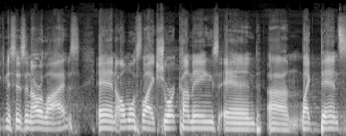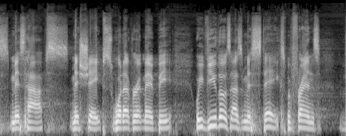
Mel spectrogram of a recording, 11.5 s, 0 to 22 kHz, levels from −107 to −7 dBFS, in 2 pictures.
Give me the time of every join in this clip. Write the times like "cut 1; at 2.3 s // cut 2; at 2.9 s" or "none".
cut 1; at 4.4 s

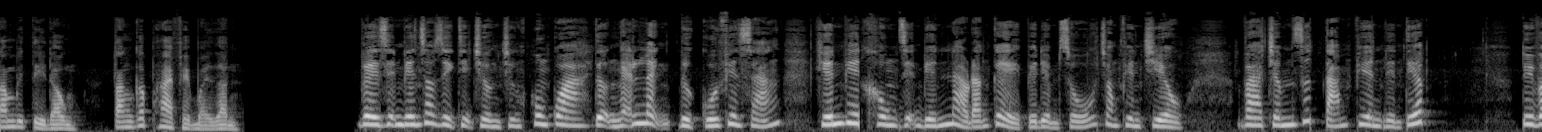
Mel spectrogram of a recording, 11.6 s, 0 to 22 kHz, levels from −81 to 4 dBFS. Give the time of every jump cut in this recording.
cut 1; at 3.4 s // cut 2; at 3.9 s // cut 3; at 4.4 s // cut 4; at 6.4 s // cut 5; at 6.7 s // cut 6; at 9.9 s // cut 7; at 10.4 s

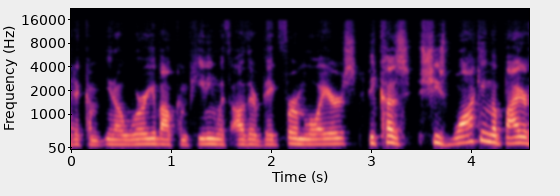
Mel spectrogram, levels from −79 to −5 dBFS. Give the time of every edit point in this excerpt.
cut 1; at 2.9 s

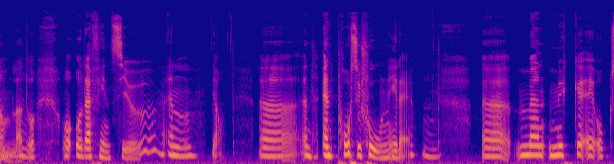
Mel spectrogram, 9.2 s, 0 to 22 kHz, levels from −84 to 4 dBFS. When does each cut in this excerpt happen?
cut 1; at 3.1 s

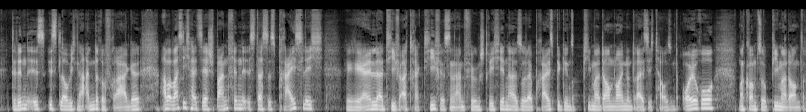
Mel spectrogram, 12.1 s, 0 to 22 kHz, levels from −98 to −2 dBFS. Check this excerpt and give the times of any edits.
cut 1; at 8.6 s

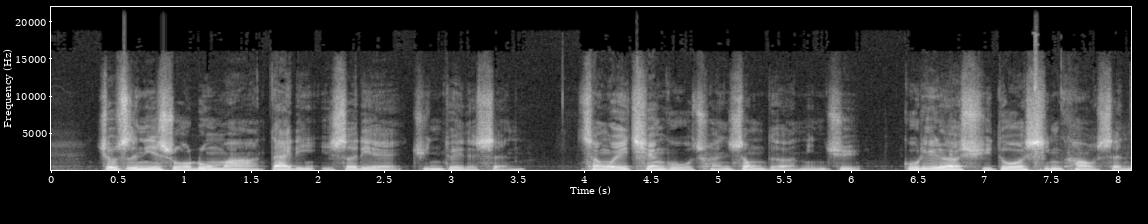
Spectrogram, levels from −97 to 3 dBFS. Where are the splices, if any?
cut 1; at 3.9 s // cut 2; at 6.2 s

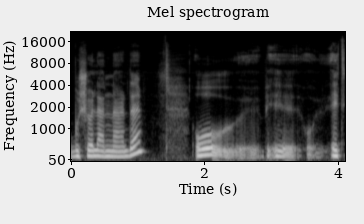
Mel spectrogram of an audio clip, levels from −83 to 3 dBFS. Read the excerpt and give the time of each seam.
none

